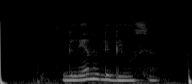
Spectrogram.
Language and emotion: Russian, neutral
